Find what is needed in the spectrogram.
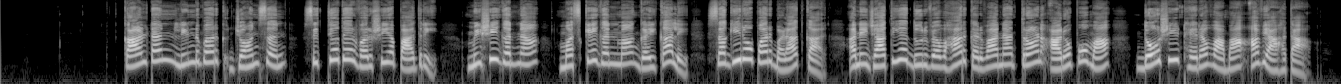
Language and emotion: Gujarati, neutral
